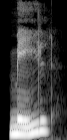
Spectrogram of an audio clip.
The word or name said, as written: mail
